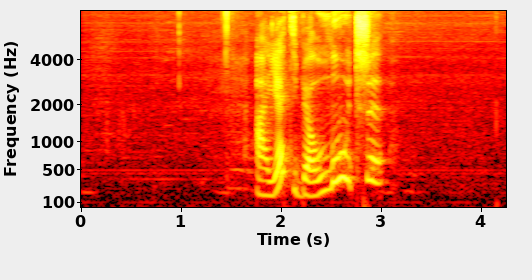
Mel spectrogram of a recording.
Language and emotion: Russian, positive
